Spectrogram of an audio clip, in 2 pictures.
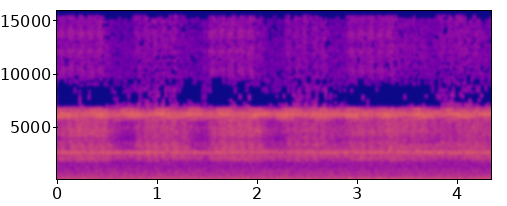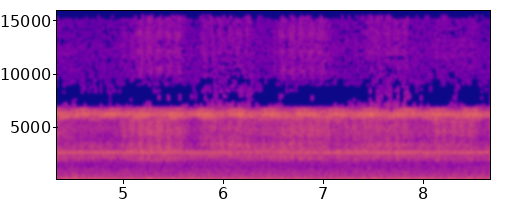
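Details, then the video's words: Nighttime crickets sustain a piercing, even trilling chorus with quick repeated pulses around three per second and a faint low hum in the background. "suara jangkrik malam"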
